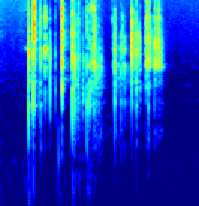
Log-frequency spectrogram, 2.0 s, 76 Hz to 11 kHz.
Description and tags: wood impact 08
A series of sounds made by dropping small pieces of wood.
crash, drop, block, hit, impact, wooden, wood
